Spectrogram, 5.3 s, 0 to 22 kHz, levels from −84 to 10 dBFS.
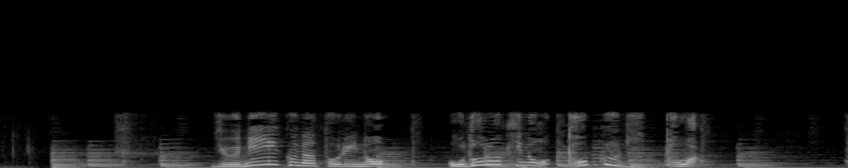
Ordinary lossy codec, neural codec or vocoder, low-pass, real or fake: none; none; 7.2 kHz; real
